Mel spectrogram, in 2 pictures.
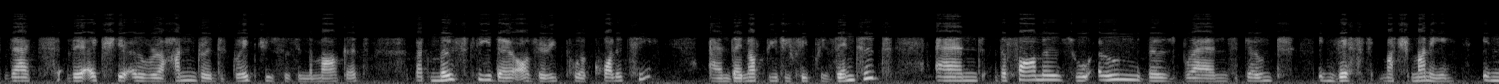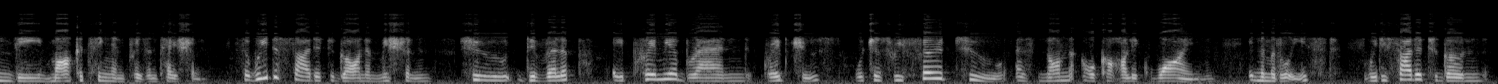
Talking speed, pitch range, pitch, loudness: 140 wpm, 150-190 Hz, 170 Hz, -24 LUFS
